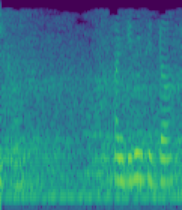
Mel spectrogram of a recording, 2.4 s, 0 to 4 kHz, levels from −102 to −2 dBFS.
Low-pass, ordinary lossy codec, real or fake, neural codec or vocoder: 3.6 kHz; MP3, 16 kbps; real; none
